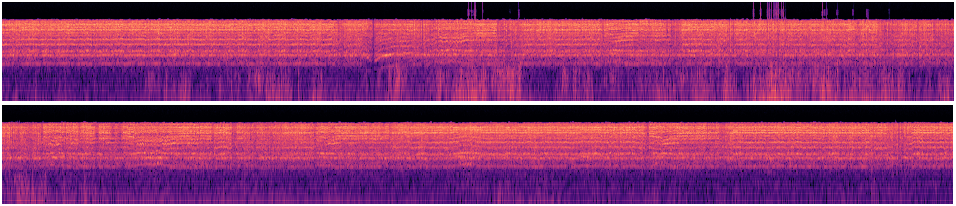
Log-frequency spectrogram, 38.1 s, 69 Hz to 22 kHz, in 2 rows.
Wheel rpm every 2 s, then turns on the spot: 160, 160, 160, 150, 150, 160, 160, 170, 160, 160, 160, 160, 160, 160, 160, 160, 160, 160, 160.
none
